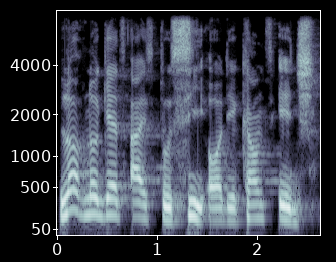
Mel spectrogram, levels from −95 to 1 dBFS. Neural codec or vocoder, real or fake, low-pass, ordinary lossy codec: none; real; 7.2 kHz; none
